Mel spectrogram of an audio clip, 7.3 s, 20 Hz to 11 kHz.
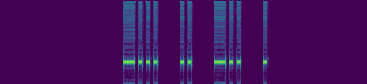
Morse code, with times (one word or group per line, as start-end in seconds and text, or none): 2.5-3.1 B
3.6-3.8 I
4.3-4.8 D
5.3-5.3 E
